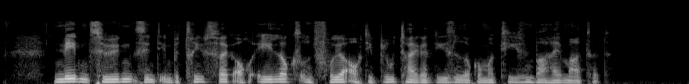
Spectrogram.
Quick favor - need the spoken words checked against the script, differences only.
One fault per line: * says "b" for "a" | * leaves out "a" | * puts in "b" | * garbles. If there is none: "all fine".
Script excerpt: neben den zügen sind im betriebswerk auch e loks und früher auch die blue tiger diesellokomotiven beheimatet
* leaves out "den"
